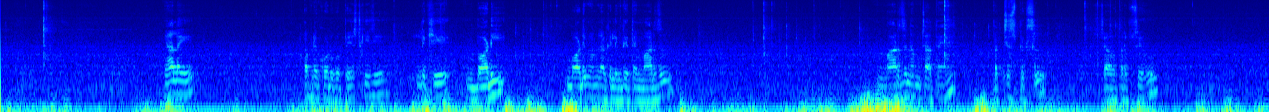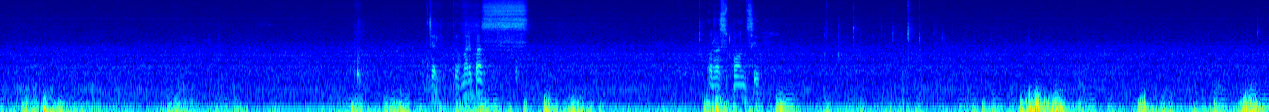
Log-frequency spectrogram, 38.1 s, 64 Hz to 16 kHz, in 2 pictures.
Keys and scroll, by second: 4.6 ctrl+v, 17.0 ctrl+s.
